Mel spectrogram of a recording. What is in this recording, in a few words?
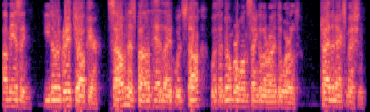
story voiceover; yumpod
